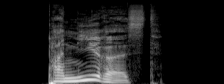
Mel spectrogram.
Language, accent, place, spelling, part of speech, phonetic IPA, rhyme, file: German, Germany, Berlin, panierest, verb, [paˈniːʁəst], -iːʁəst, De-panierest.ogg
- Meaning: second-person singular subjunctive I of panieren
